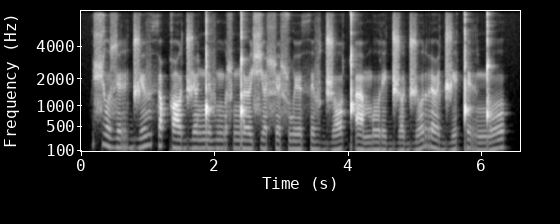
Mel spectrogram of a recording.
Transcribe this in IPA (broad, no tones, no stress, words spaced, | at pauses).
ɕozʏr d͡ʒʏvθʏ qɔd͡ʒə˞ ŋ͡ǃɪvŋoɬŋ͡ǃə˞ɕə˞ ɬʏɬwʏθɪv d͡ʒɔǃʼa moɾɪ d͡ʒɔd͡ʒorə˞ d͡ʒɪǃɪr ŋ͡ǃo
